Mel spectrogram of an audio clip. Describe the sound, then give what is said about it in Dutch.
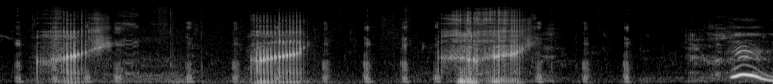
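Six small piglets sleeping in straw around their mother sow in a stable grunt and snuffle softly in a few irregular bursts, with pauses between them and a brief squeaky squeal at the end; no one speaks. “Daar om haar heen liggen 6 kleine biggetjes in het stro. Ze zijn allemaal nog rustig aan het slapen. Hoor ze maar zachtjes knorren.”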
